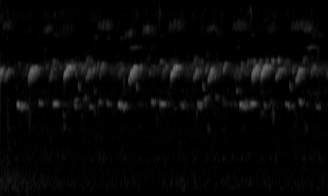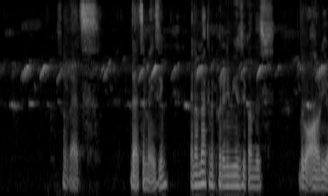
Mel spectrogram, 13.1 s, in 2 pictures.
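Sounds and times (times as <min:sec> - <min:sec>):
chorus of coquí frogs calling: 0:00.0 - 0:13.1
speech: 0:07.8 - 0:08.6, 0:09.2 - 0:13.1.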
